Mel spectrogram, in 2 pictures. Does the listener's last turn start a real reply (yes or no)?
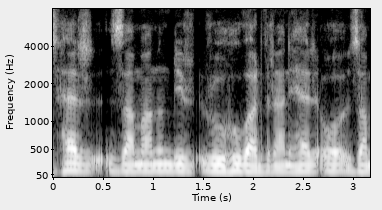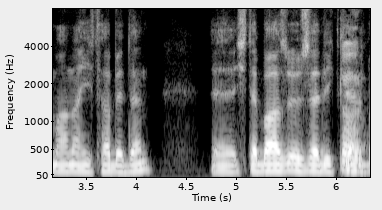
no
